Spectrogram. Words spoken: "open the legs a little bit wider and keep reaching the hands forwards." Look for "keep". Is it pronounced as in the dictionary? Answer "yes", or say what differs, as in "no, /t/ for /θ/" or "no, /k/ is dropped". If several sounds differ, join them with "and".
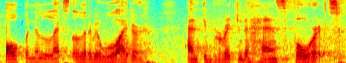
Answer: no, /b/ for /p/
